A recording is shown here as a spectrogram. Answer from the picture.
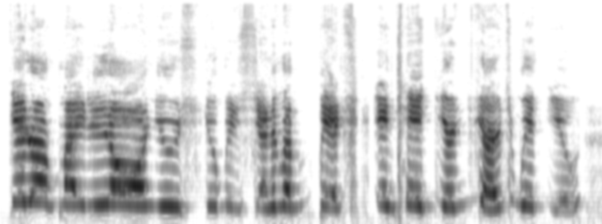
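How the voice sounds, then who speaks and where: A man's raspy put-on character voice at an extremely high pitch and a very slow pace. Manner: grumpy, scolding.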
